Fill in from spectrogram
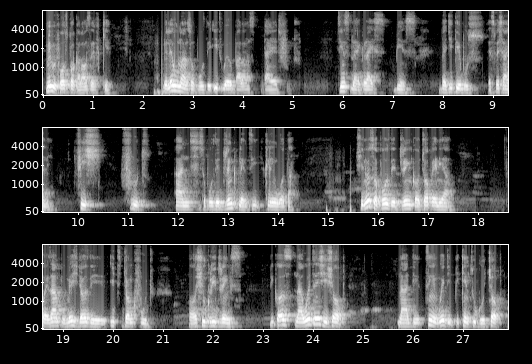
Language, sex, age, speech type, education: Nigerian Pidgin, male, 60+, spontaneous, tertiary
